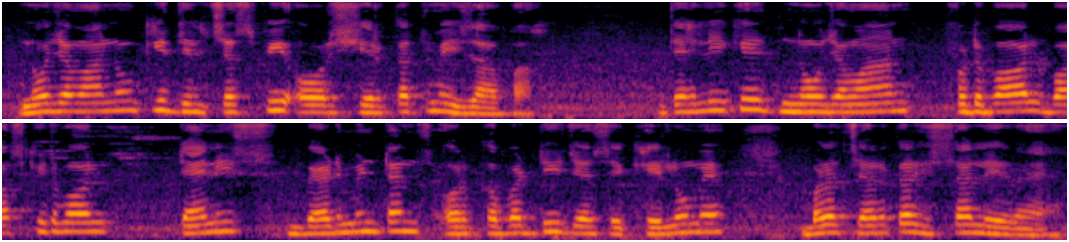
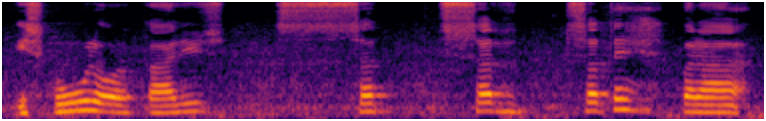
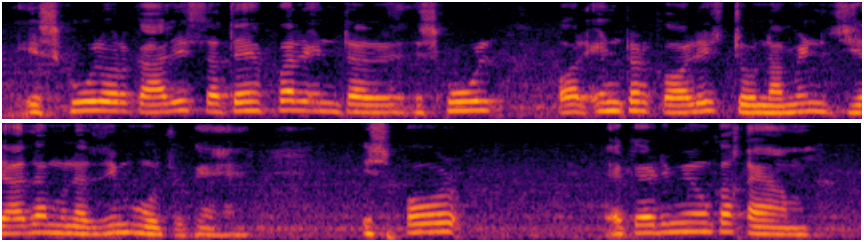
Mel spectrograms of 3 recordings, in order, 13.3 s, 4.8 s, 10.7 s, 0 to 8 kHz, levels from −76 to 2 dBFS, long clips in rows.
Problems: constant background noise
